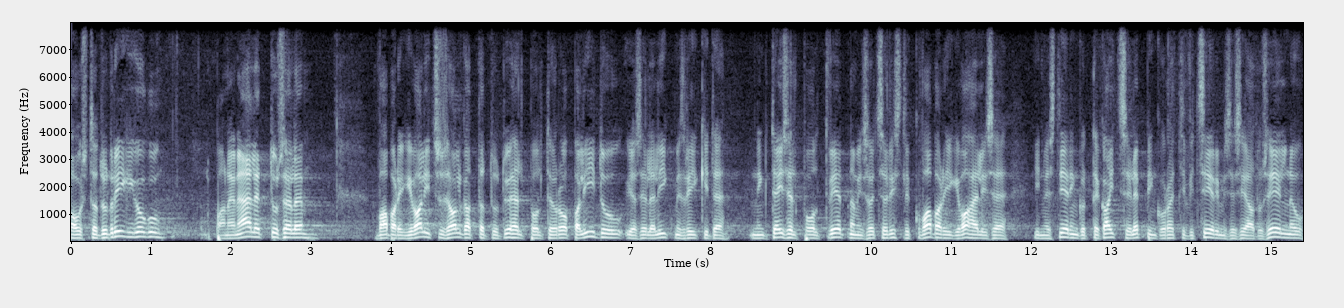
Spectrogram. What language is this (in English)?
Estonian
